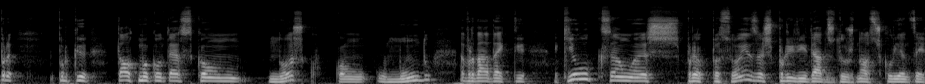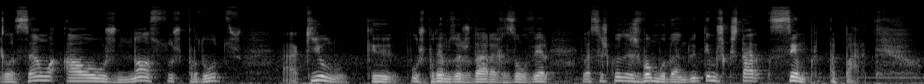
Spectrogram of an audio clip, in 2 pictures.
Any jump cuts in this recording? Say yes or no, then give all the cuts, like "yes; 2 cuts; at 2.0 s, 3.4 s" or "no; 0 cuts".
yes; 2 cuts; at 11.9 s, 15.1 s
